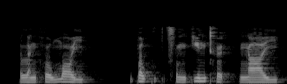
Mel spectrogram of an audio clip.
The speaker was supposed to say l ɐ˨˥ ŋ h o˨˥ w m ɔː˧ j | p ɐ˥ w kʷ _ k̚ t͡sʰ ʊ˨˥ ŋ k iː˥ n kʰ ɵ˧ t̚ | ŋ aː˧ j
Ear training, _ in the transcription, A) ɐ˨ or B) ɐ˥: B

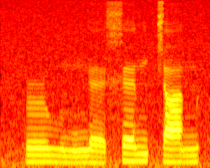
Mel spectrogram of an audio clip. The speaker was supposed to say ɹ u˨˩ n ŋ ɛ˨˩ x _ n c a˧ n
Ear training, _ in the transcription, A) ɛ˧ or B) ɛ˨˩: A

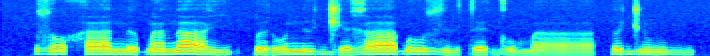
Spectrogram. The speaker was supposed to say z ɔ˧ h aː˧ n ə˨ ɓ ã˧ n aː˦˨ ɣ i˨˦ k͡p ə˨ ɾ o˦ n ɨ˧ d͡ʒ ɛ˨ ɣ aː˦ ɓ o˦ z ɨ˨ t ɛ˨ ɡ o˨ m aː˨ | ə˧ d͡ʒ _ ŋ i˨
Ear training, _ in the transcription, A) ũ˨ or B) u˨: A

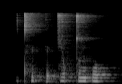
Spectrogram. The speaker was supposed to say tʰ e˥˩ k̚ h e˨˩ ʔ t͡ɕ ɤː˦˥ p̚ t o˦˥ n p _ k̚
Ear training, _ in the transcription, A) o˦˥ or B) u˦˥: A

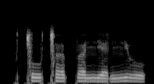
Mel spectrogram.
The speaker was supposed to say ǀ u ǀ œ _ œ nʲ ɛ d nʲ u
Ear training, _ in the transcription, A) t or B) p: B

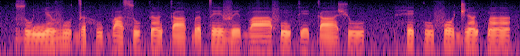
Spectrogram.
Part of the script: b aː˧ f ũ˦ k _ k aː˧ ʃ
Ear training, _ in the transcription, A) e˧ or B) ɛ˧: A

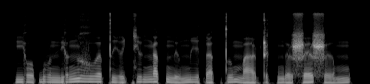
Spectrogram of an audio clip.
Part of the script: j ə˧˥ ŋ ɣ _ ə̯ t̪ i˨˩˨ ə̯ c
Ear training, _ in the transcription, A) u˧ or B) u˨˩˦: A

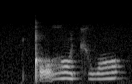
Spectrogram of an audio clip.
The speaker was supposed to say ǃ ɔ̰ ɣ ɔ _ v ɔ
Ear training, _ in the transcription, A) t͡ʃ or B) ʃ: A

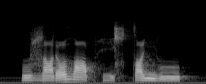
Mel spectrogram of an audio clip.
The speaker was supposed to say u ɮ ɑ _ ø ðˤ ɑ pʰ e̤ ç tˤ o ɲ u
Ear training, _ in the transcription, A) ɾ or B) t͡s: A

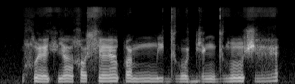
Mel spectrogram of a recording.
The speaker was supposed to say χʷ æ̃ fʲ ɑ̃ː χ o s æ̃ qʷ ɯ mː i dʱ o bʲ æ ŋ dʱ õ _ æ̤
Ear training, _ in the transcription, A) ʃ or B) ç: A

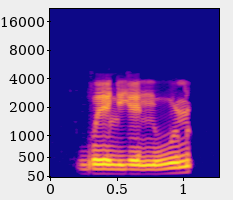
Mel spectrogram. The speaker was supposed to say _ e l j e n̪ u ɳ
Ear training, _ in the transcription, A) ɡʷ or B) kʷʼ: A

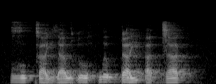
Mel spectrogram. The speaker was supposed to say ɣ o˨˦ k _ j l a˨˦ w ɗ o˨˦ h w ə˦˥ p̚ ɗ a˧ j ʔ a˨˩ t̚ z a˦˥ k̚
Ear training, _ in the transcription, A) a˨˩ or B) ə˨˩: A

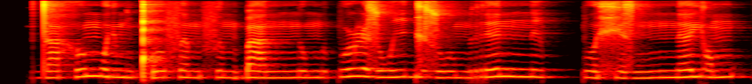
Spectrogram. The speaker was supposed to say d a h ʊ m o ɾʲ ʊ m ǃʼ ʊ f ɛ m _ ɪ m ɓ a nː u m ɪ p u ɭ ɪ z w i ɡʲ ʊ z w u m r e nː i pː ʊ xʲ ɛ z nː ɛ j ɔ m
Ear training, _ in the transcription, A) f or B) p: A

